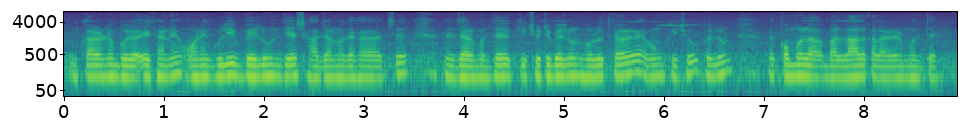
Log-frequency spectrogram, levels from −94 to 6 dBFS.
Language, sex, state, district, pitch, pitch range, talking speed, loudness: Bengali, male, Tripura, West Tripura, 130 Hz, 125-135 Hz, 140 wpm, -17 LUFS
